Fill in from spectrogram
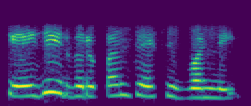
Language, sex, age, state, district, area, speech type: Telugu, female, 18-30, Andhra Pradesh, Krishna, urban, conversation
